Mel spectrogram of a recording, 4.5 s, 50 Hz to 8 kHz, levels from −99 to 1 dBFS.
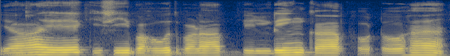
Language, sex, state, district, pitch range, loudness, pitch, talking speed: Hindi, male, Jharkhand, Ranchi, 115-120 Hz, -16 LUFS, 115 Hz, 120 wpm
